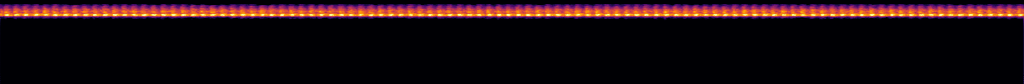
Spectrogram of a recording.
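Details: Unbroken grasshopper stridulation without music: a thin, very high sizzling trill with a regular beat of roughly two pulses each second, steady and unchanging throughout.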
